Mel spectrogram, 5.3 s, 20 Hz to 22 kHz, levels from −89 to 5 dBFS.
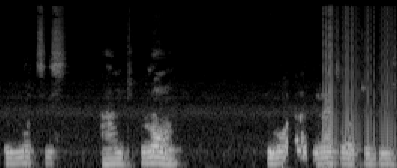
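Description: From 4.29 s to the end of the speech, buffer tearing sets in: the writing side and the playback hardware have drifted so that they cross partway through every buffer period. A small slice of each period, roughly 5 percent, carries audio from about 20 ms earlier, spliced in with abrupt joins at both edges. The result is a steady robotic buzz at 93.8 Hz riding on the speech, which fits a 512-sample buffer.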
